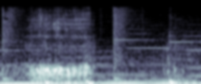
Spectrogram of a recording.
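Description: A short sip and swallow from a mug, faint, about half a second long, over quiet background music.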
